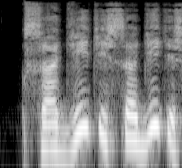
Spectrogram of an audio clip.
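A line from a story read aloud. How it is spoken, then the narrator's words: Exclaimed. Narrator (Russian): воскликнула она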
